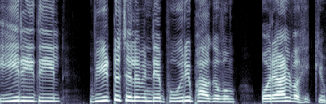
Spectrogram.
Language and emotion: Malayalam, neutral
